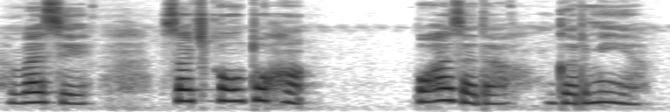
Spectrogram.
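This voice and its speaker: Woman doing a teasing tormentor, quiet, slow, mocking. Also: very high voice, steady tone. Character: cruel teasing young man, smug tormentor.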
